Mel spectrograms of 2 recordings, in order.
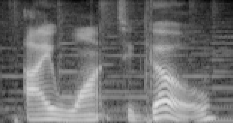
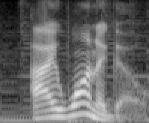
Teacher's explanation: The words want and to become one new word, wanna. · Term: connected speech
